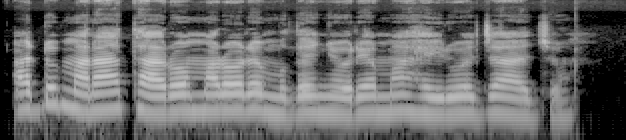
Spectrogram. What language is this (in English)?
Kikuyu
